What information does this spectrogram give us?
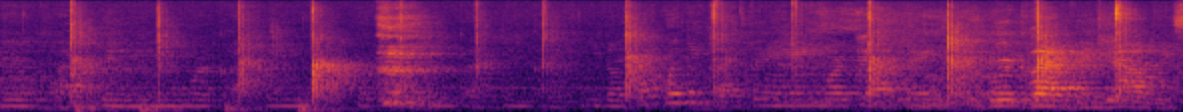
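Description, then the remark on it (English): Hands clap sharply at a steady, unhurried beat while voices sing a clapping song, the crisp claps standing out clearly above the melody throughout. “We're clapping.”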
